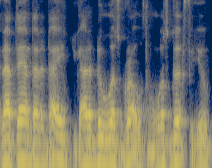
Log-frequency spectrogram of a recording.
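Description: A man talks at a moderate pace. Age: 40s. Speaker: podcast host. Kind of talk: casual interview. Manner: animated.

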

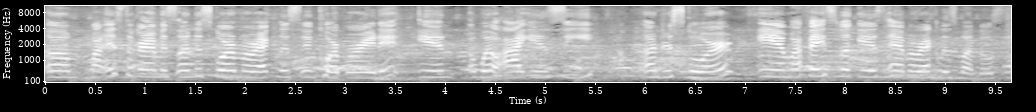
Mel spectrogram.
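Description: A woman projects her voice at a high pitch, with ordinary pitch variation and a moderate pace. Room echo is audible, and crowd noise runs in the background. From Detroit. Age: 20s. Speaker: entrepreneur. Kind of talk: interview. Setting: pop-up shop.

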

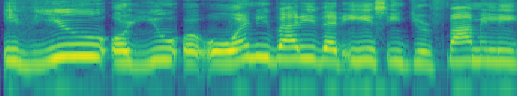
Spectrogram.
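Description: The speaker has a Spanish accent. The tone is animated. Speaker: Medicare insurance agent podcast host. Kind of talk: informational podcast monologue. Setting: live recording, on camera.

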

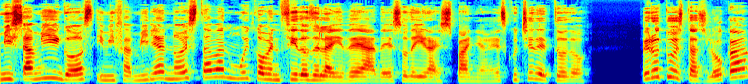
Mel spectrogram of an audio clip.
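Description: A woman's fairly high voice at a moderate pace, with very wide pitch swings, in a very clean recording with a silent background. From Tahiti. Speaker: life coach and podcast host. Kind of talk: personal storytelling monologue.

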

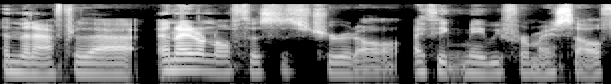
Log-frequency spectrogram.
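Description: A woman's fairly low-pitched voice with vocal fry, at a very fast pace, dry and close with no echo. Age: 30s. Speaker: actor and producer. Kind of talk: casual conversation.

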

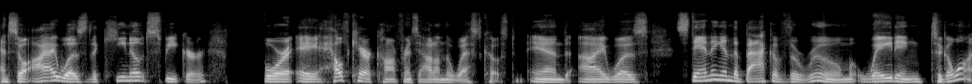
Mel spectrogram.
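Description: In an ordinary speaking voice, a man talks at a fairly slow pace and medium pitch, with ordinary pitch variation and a dry, close sound with no echo. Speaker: author and leadership speaker. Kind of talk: casual interview chat.

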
